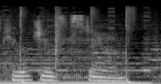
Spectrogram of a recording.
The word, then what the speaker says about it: Kyrgyzstan: I can't even pronounce its name. Before you ask, it's Kyrgyzstan.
